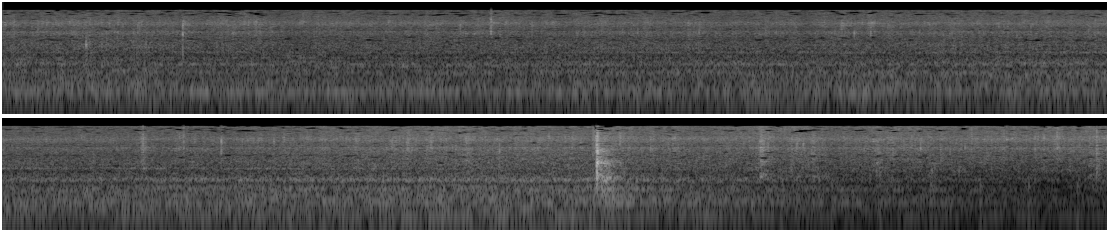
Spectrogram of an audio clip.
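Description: Cauliflower and spices frying in a pan, a steady sizzle over a low steady hum, with one sharp clink about eight seconds in.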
